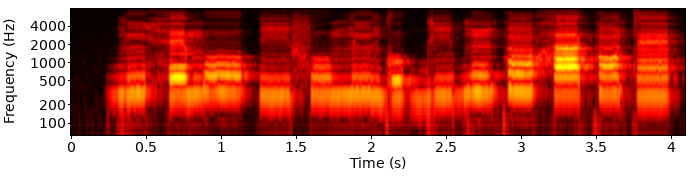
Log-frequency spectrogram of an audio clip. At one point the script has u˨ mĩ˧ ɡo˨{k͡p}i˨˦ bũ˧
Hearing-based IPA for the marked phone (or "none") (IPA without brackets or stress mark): ɡ͡b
